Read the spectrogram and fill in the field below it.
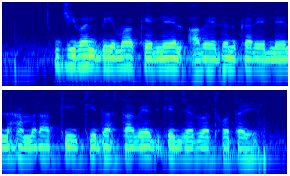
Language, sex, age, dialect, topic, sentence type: Magahi, female, 18-24, Western, banking, question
